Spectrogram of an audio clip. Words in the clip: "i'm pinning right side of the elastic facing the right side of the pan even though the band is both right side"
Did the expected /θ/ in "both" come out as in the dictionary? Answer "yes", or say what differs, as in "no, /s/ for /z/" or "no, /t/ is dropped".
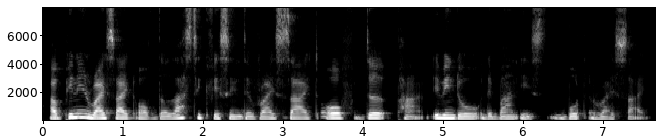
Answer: no, /t/ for /θ/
